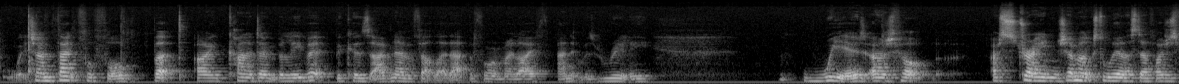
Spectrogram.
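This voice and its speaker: A woman with an English accent speaks at a very deep, low pitch with fairly even intonation, with audible room echo. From England. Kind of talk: casual vlog chat. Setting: small home studio in garden. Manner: rambling, hesitant with many ums.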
